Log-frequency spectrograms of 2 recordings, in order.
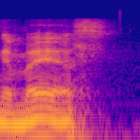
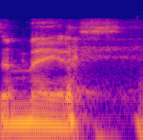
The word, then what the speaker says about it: Emmaus: Where you're deliberately mispronouncing Emmaus. – Emmaus. – Which you know, it may well be pronounced a mouse in real life, but good Catholic Irish boys know it's Emmaus.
